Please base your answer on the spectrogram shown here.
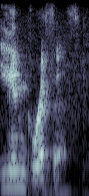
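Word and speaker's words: Ioan Gruffudd: name Eoin in grifols I think it's actually just Ian Griffith it's a Griffith I think that's pretty much how it's pronounced but he's Welsh and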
